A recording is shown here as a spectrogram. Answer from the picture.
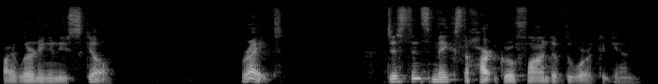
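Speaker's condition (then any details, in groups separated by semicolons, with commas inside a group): No condition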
